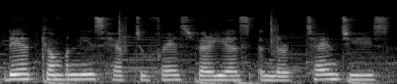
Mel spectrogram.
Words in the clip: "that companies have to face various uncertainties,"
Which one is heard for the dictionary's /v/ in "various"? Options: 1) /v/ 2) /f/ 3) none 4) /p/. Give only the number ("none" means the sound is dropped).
2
